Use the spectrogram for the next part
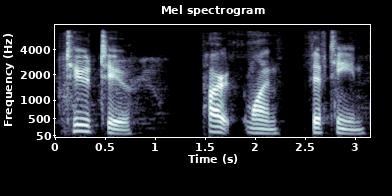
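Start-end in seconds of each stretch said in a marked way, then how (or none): none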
